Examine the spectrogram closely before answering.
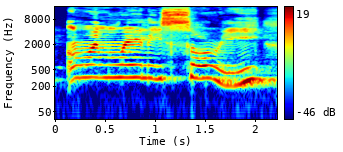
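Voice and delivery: lightly voiced shy baby Tyrannosaurus; timid baby dinosaur. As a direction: sound sweet and sorry. Gentle baby dinosaur refuses meat.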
